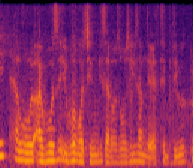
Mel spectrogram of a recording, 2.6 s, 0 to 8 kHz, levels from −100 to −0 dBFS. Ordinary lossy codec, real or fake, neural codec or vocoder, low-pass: none; fake; codec, 16 kHz in and 24 kHz out, 0.8 kbps, FocalCodec, streaming, 65536 codes; 7.2 kHz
